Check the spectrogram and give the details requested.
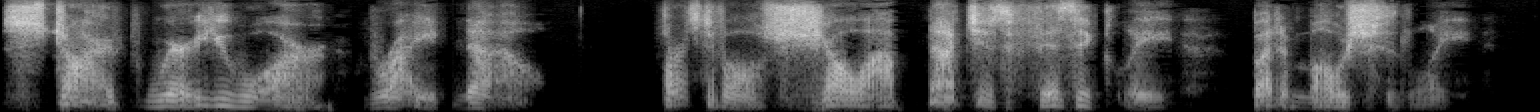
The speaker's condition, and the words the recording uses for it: Spasmodic dysphonia. I have spastic dysphonia, and the treatment is Botox.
